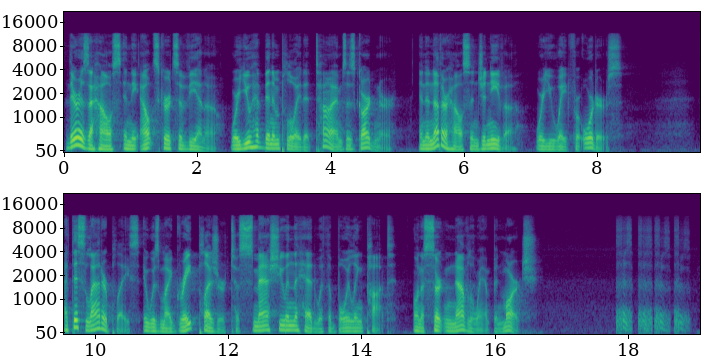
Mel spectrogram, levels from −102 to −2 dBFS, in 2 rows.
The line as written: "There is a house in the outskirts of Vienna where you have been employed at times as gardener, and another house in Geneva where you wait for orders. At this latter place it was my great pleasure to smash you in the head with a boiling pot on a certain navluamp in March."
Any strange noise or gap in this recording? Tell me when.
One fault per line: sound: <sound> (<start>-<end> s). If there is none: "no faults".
sound: laugh (17.8-18.9 s)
